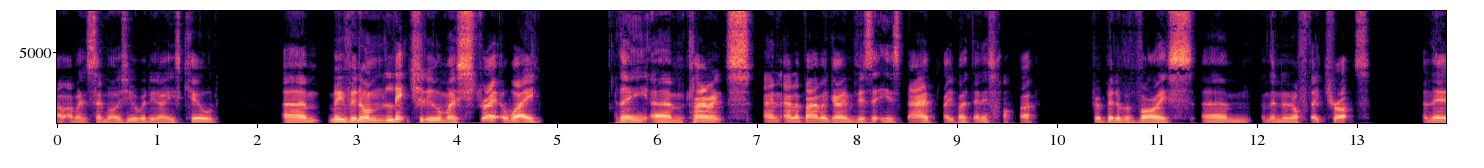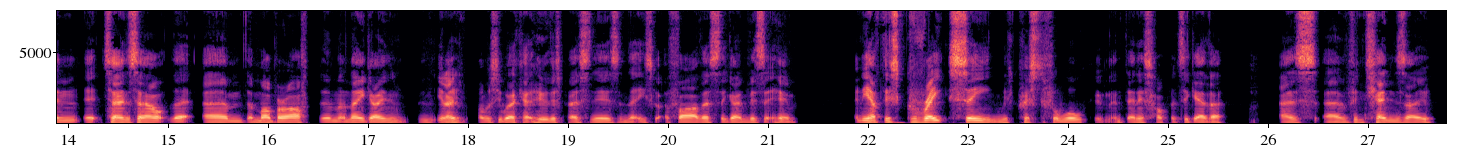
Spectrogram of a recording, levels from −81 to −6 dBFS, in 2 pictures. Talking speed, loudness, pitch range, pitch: 205 wpm, -20 LUFS, 95-105 Hz, 100 Hz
